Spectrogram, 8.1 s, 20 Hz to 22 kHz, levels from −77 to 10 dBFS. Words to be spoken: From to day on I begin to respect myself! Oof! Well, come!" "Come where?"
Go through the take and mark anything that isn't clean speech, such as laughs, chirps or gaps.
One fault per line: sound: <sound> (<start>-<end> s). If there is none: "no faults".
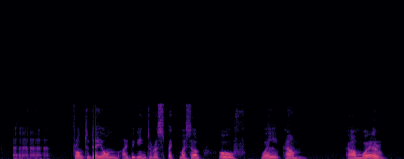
sound: laugh (0.2-1.1 s)
sound: dropout (1.9-1.9 s)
